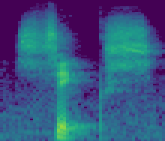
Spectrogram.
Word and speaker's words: sixth: So don't forget, it's a short vowel sound in this word, the short vowel sound, I. So we have sixth.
